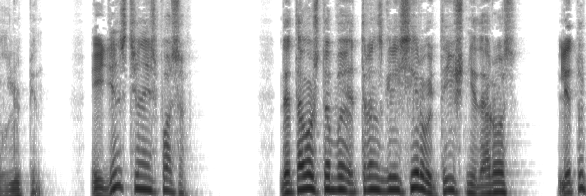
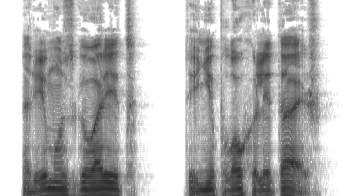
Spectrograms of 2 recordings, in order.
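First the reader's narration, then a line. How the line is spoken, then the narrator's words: Deep bass. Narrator (Russian): вставил Кингсли бруствер густым басом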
